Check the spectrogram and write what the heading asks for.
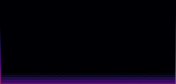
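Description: A steady low hum on one deep tone, with nothing else heard.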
